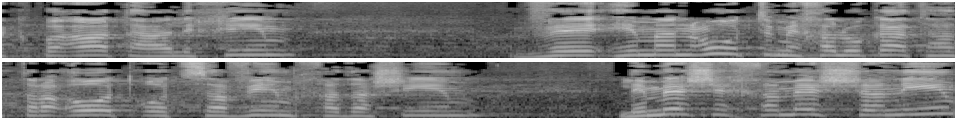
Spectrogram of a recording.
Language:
Hebrew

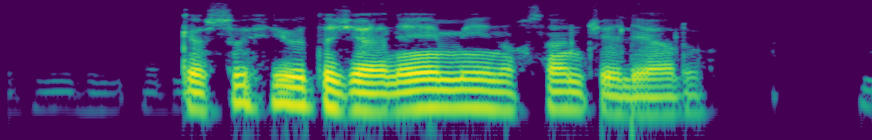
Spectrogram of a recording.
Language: Indus Kohistani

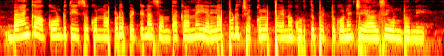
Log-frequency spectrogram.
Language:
Telugu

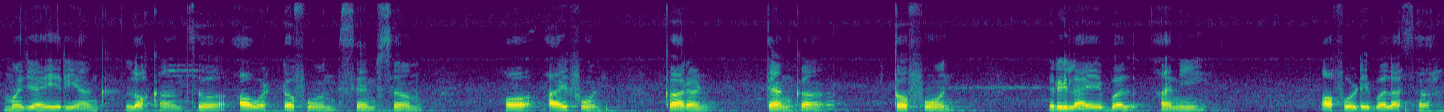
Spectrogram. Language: Konkani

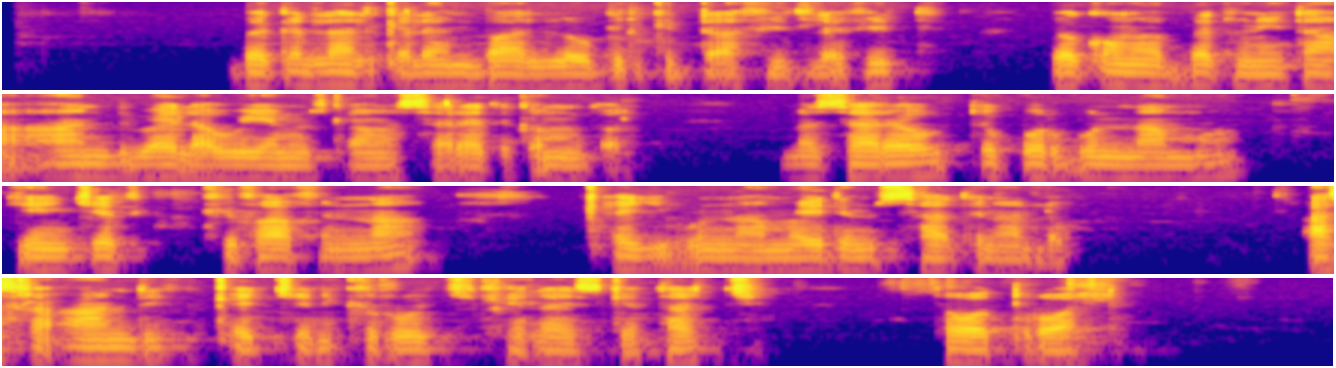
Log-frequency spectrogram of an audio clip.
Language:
Amharic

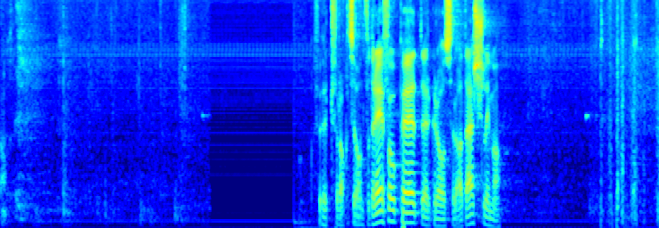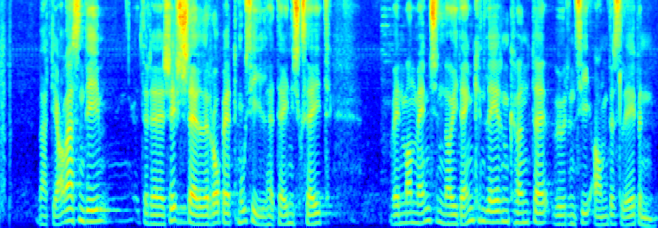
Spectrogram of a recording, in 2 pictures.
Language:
Swiss German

